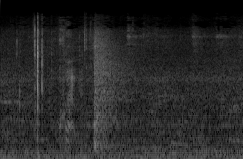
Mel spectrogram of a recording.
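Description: A clear plastic bulk-food bag being handled and crinkled while its twist-tie label is written on, with two short sharp crackles, about a third of a second and a second in, over a steady low hum.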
